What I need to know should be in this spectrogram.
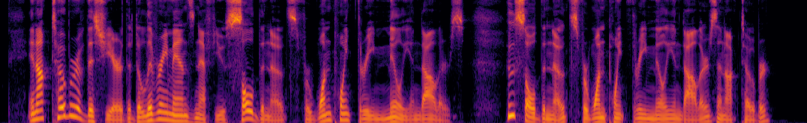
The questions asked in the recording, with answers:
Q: Who sold the notes for $1.3 million in October?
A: The delivery man's nephew sold the notes for $1.3 million in October.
